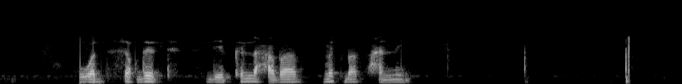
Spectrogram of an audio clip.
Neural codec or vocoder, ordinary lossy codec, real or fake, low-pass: vocoder, 44.1 kHz, 128 mel bands every 512 samples, BigVGAN v2; Opus, 64 kbps; fake; 3.6 kHz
